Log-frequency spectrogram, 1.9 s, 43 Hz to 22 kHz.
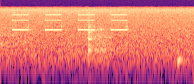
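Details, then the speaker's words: Salvaged Xiaomi M365/Ninebot-type e-scooter controller at power-on with the motor hall sensor connector deliberately unplugged: high beeps, one long then six short, giving error code 16 for a motor hall sensor fault. "donc apparemment c'est le code 16 donc un très long et 6,6 bip donc 16 octobre 16 c'est problème de moteur"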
